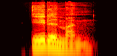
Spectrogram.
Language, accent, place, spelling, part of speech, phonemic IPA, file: German, Germany, Berlin, Edelmann, noun, /ˈeː.dl̩.ˌman/, De-Edelmann.ogg
- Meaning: nobleman, noble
